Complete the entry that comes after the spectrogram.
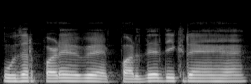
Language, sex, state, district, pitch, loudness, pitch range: Hindi, male, Jharkhand, Garhwa, 150 Hz, -15 LUFS, 145-150 Hz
